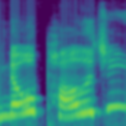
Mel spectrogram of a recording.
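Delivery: mock high, cracking voice on the edge of tears. Retelling an opponent's reaction to being hit: imitating a voice cracking near tears. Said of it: "her voice was cracking 'cause she was starting to cry".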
